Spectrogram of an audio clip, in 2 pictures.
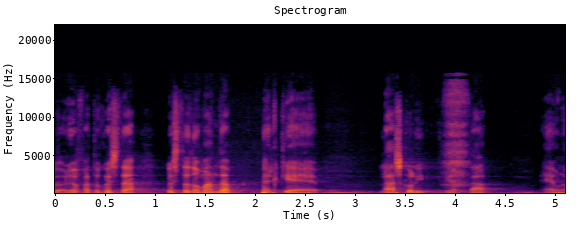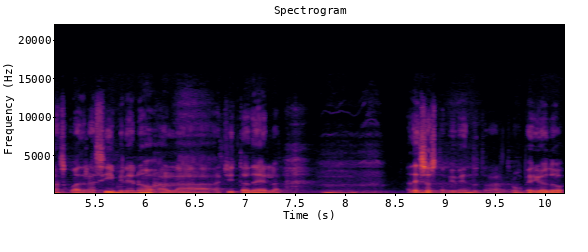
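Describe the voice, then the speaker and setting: A man speaks at a moderate pace with fairly even intonation. He leaves long, frequent pauses. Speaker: sports journalist. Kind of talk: press conference questions. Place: meeting room.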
